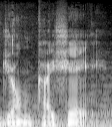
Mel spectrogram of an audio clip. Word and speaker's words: Chiang Kai-shek: Kai-shek whose name in The Mandarin dialect is pronounced John kaishe by 1936 the civil war between the nationalists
